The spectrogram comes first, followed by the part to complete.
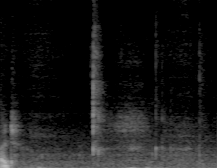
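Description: A faint single click about a second in, over quiet room tone.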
